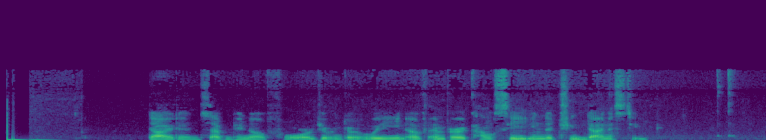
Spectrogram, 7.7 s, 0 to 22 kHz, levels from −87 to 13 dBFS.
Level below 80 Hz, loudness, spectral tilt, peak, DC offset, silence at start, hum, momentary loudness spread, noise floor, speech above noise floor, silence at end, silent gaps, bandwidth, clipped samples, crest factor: -54 dBFS; -25 LUFS; -5.5 dB/octave; -6 dBFS; under 0.1%; 0.05 s; none; 10 LU; -69 dBFS; 45 dB; 0.35 s; none; 11.5 kHz; under 0.1%; 20 dB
